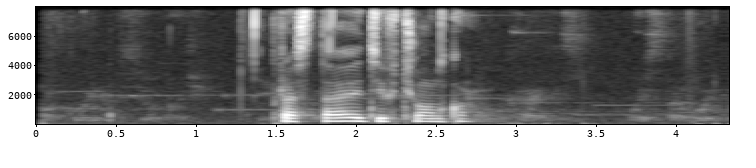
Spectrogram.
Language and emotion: Russian, neutral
